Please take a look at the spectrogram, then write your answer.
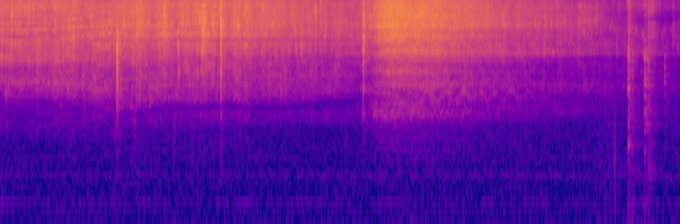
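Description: Garlic and curry leaves sizzle in hot oil as a tempering for a ridge gourd, fenugreek and pepper kootu, giving a steady close frying hiss that swells briefly with a louder crackle midway, with no talking.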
